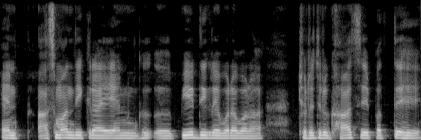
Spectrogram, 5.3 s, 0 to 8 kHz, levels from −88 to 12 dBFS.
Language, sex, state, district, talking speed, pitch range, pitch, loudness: Hindi, male, Uttar Pradesh, Hamirpur, 225 wpm, 140-155 Hz, 145 Hz, -14 LUFS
